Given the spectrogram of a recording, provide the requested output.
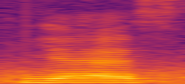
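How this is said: The pitch stays level throughout the word. "in a stable manner, which is called as level note"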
